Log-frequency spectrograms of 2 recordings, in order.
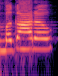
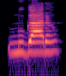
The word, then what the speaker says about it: Mugato: mugato gumato i think that's that's how you pronounce it mug it's not megado gamato is mugado gumato um so without further ado let's get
